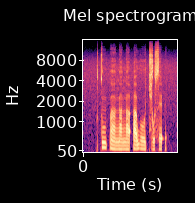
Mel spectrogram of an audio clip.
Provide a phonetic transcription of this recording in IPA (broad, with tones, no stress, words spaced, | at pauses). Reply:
tũ˦pã˨ ŋä˨ŋä˨ ʔä̰˦˨wo˨ʊ̯t͡ɕo˨ sɛ˦ʔ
